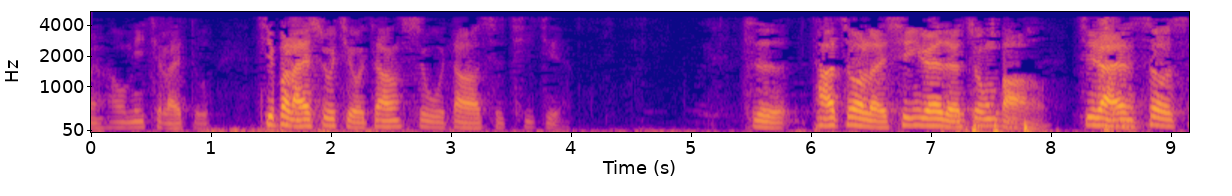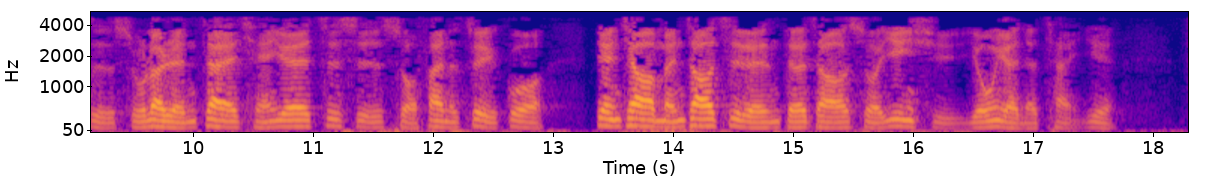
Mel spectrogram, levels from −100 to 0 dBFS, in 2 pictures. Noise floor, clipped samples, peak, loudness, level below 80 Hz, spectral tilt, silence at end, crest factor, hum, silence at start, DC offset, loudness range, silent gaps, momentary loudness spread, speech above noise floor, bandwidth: -62 dBFS; under 0.1%; -10 dBFS; -28 LUFS; -46 dBFS; -9 dB/octave; 0.65 s; 18 dB; none; 0 s; under 0.1%; 8 LU; none; 15 LU; 34 dB; 5 kHz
